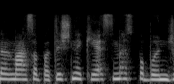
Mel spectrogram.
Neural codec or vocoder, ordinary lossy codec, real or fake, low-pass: codec, 16 kHz in and 24 kHz out, 0.8 kbps, FocalCodec, streaming, 65536 codes; AAC, 48 kbps; fake; 10.8 kHz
